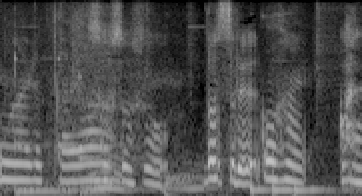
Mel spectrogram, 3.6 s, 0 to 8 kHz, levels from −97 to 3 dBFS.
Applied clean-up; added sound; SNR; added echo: none; none; none; none.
